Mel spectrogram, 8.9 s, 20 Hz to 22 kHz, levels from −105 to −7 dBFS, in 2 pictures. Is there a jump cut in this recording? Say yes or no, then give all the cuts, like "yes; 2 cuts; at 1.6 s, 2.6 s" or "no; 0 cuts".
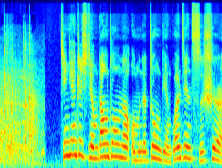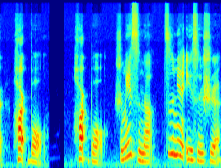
no; 0 cuts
